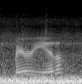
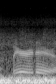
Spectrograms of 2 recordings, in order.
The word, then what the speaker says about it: Mariana: This is Lake Mariana. Often mispronounced by our foreign students. They're called Lake Marinara.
